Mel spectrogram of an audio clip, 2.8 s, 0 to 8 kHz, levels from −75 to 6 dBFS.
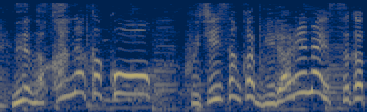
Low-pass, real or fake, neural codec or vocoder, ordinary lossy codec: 7.2 kHz; real; none; Opus, 64 kbps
